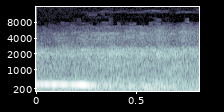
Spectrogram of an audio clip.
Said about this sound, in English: So here's another cracking young bird, just being weaned here at Pioneer Pigeons.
